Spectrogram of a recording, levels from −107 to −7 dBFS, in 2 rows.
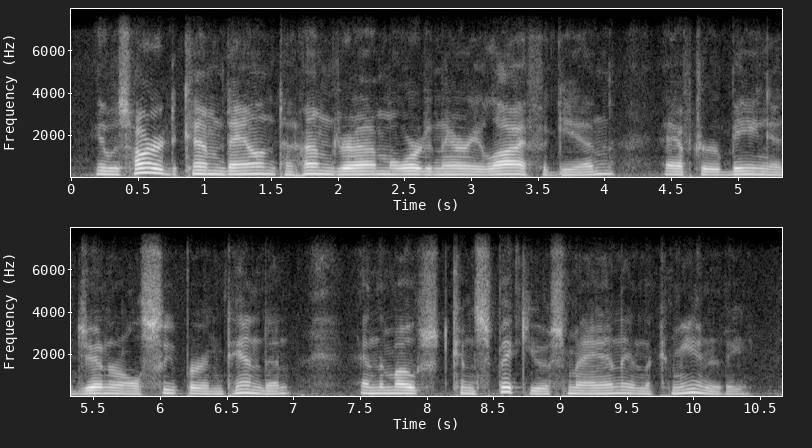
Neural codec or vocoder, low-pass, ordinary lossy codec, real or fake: codec, 16 kHz, 4 kbps, FunCodec, trained on Chinese and English, 50 frames a second; 7.2 kHz; Opus, 24 kbps; fake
